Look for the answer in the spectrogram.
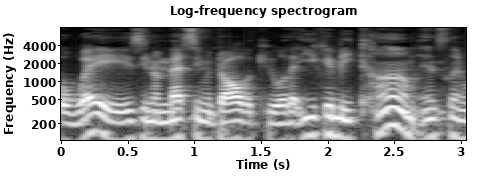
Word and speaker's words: dolichol: And this eventually gets turned into a molecule called dolichol. And how would you pronounce that? – Farnesyl-PP and dolichol. I think, yeah, dolichol. – Dolichol? Right. Okay, yeah, because it's a weird-looking word.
